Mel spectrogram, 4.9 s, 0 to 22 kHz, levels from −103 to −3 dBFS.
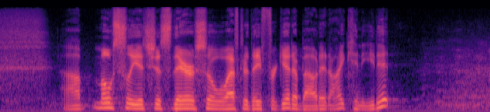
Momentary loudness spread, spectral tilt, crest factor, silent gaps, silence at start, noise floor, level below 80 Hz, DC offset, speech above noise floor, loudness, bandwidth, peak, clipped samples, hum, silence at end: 18 LU; -3.5 dB/octave; 22 dB; none; 0 s; -59 dBFS; -66 dBFS; under 0.1%; 23 dB; -35 LUFS; 16 kHz; -14 dBFS; under 0.1%; none; 0 s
